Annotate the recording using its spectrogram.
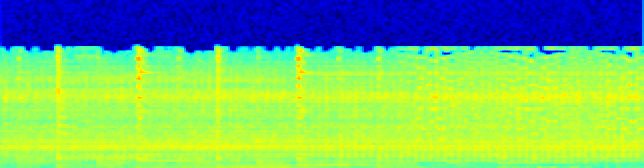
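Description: Cordless drill running, its bit boring through a PVC pipe end cap and pipe wall with a steady hiss, over background music with a steady beat of about four low thumps a second.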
